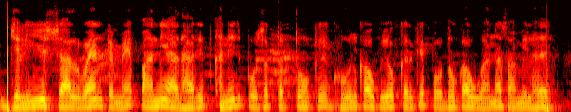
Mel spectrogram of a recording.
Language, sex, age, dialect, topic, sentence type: Hindi, male, 18-24, Awadhi Bundeli, agriculture, statement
